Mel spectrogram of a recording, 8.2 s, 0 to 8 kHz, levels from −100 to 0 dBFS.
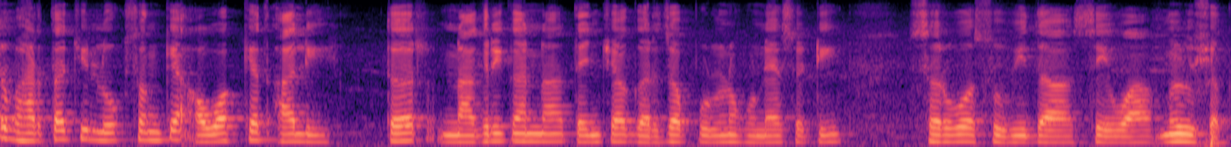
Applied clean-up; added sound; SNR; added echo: none; none; none; none.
